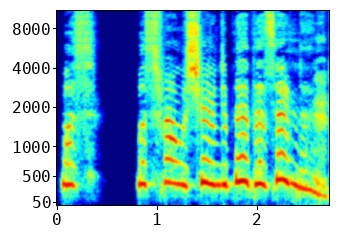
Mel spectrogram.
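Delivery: very high falsetto pop star impression. Shown as a demonstration. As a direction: push right up into a tiny falsetto.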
